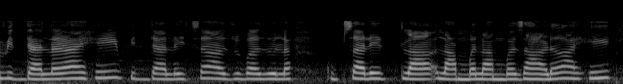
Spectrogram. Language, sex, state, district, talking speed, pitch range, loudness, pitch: Marathi, female, Maharashtra, Aurangabad, 85 wpm, 245-275 Hz, -30 LUFS, 255 Hz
